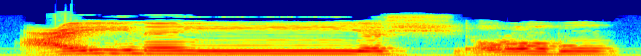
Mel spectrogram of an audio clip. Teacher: را کو مرفتح ہے، را کو موٹا کر کے پڑھیں گے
